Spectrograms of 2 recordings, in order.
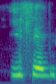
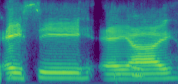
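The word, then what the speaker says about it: Açaí: All right, I didn't really play around with the I don't even know how to say it. ECI. Oh, the ACAI, Acai.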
